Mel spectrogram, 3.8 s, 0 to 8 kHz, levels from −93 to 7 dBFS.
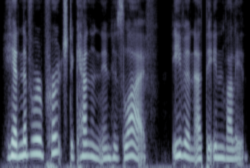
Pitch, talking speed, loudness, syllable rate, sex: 205 Hz, 210 wpm, -22 LUFS, 6.0 syllables/s, female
